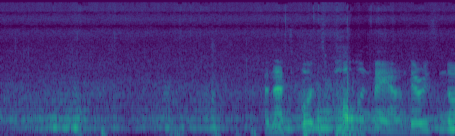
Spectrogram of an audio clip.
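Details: Honey bee hive during an apiary inspection: an even low buzzing drone fills the first half, then a person begins talking over the continuing hum.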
